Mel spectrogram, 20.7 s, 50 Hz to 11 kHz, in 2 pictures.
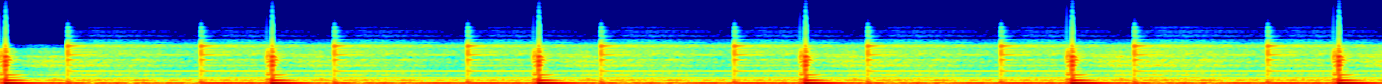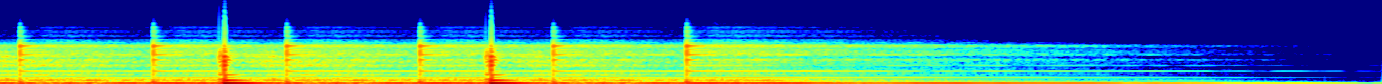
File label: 120 bpm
